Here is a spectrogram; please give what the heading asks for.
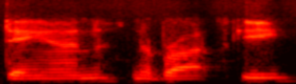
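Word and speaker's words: Dan Nabrotzky: Chair Cohen and members of the committee, for the record, my name is Dan Nabrotsky. That's spelled DANNABROTZKY.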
